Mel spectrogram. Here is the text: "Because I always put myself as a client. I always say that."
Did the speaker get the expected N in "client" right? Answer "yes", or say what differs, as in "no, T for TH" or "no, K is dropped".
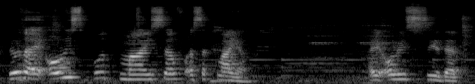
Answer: yes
